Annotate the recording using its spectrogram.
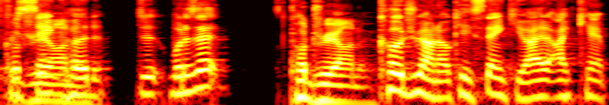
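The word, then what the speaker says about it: Codreanu: Cordonau, the leader of the Iron Guard, if I pronounced that right, might even be considered for sainthood. What is it? Codriano.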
